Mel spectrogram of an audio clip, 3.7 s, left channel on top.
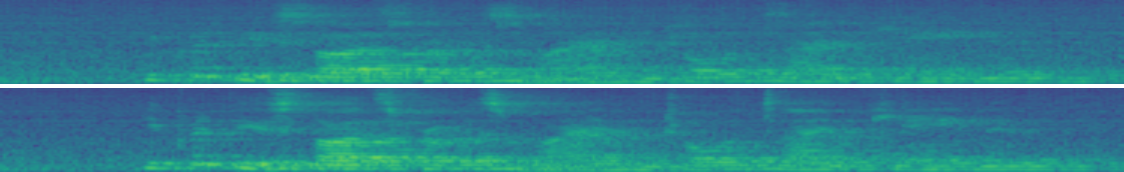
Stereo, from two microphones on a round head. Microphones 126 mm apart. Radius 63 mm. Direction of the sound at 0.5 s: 65° right (ahead or behind).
